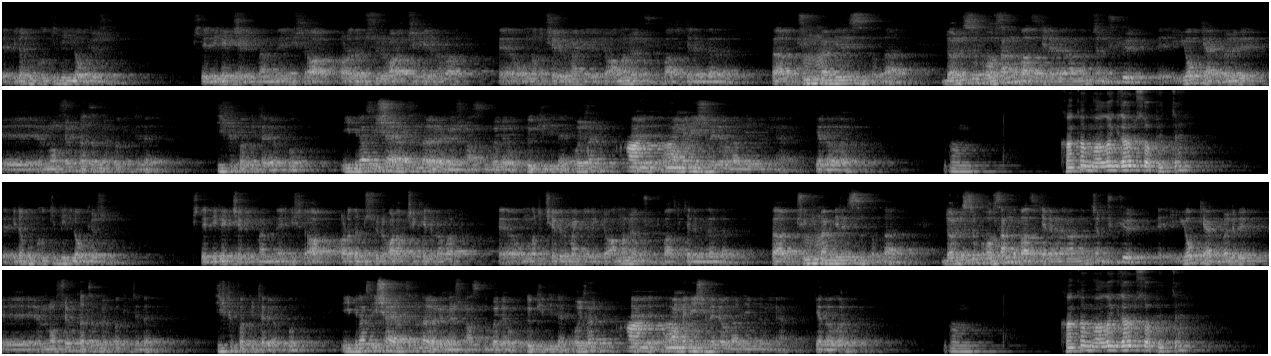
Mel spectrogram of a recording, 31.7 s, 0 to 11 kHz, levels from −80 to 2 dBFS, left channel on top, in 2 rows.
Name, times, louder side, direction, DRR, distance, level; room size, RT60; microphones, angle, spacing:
voice 1, 0.0-1.4 2.5-5.7 6.2-9.1 9.6-11.2 11.7-14.2 14.4-17.7 18.5-19.5 20.1-23.3 23.7-25.6 26.0-26.4, equal, 80° right, -1 dB, 1.4 m, -32 dB
voice 2, 23.6-24.5 27.7-28.0 29.1-30.7, left 1 dB, 10° left, 5 dB, 0.3 m, -27 dB
9.3 x 3.2 x 5.7 m, 1.4 s
head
